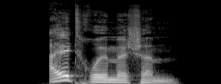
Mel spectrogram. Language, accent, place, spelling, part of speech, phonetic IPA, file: German, Germany, Berlin, altrömischem, adjective, [ˈaltˌʁøːmɪʃm̩], De-altrömischem.ogg
- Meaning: strong dative masculine/neuter singular of altrömisch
